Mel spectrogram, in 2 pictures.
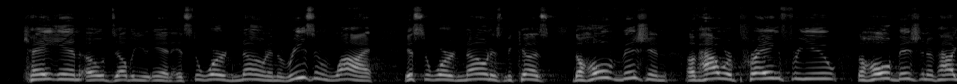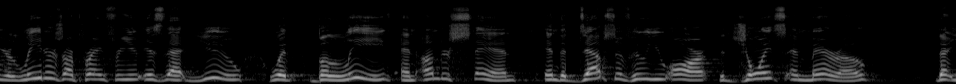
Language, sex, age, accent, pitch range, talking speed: English, male, 30-49, American, 200-255 Hz, 170 wpm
